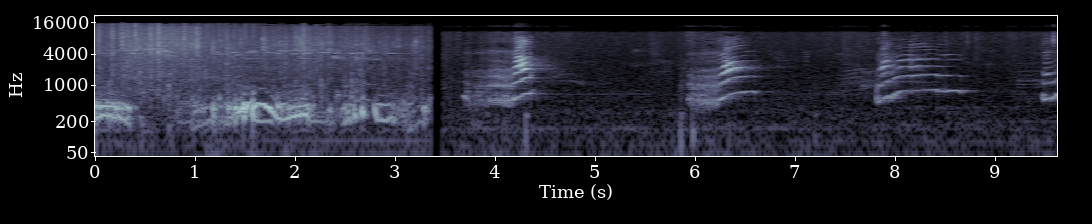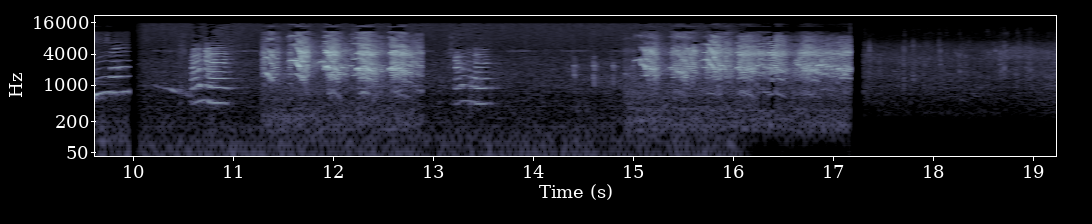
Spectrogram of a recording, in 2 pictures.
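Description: Feral pigeons cooing for the first three seconds or so. Then a blue-and-gold macaw calls: a string of short calls sliding in pitch, then two longer harsh squawks near the end.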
